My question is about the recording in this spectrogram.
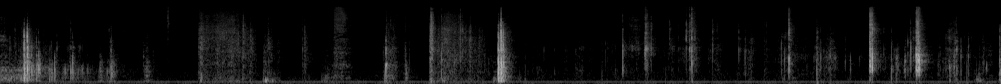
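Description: A taped paper padded mailer being handled and pulled open: irregular crinkling and tearing of paper and tape with sharp crackles, the loudest about five seconds in.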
